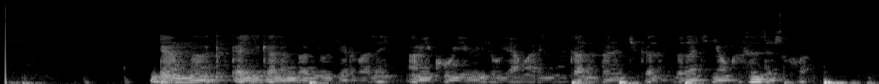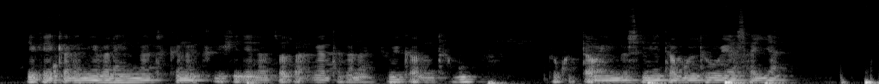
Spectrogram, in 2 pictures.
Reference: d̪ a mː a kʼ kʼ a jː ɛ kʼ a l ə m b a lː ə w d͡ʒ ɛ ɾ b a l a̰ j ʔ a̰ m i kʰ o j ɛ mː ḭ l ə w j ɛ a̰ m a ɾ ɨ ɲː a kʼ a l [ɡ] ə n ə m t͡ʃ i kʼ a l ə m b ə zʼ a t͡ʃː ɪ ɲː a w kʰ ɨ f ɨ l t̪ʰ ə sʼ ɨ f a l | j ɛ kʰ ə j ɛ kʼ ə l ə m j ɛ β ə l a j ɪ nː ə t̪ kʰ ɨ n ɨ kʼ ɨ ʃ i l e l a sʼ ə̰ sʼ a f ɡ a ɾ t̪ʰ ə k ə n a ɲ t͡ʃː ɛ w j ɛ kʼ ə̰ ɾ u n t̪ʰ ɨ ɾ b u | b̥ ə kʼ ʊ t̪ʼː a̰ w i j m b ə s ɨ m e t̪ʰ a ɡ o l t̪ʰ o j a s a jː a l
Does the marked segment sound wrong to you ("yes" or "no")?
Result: yes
